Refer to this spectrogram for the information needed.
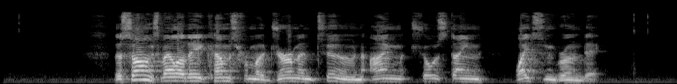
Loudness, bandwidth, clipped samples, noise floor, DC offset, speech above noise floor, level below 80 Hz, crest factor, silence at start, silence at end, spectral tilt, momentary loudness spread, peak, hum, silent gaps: -18 LUFS; 12.5 kHz; under 0.1%; -57 dBFS; under 0.1%; 39 dB; -58 dBFS; 18 dB; 1.15 s; 0.8 s; -4.5 dB/octave; 12 LU; -2 dBFS; none; none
